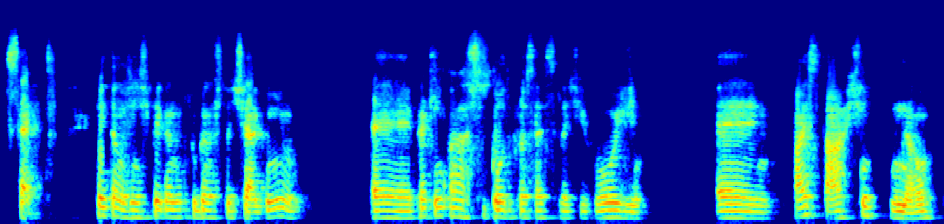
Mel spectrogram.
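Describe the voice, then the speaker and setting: A man's voice: medium pitch, poor audio. A man hosting an online class, encouraging and checking in with listeners often, with a cold affecting his voice. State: has a cold, voice may crack. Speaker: class instructor. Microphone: video call.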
